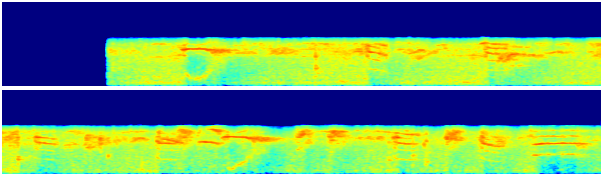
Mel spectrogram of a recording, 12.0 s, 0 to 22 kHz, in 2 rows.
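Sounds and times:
parrot calls: 1.5 - 11.9.

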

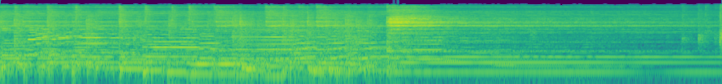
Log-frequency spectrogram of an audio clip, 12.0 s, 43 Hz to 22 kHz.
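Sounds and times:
electric bass sustaining: 0.0 - 12.0
saxophone sustained note: 0.0 - 12.0.

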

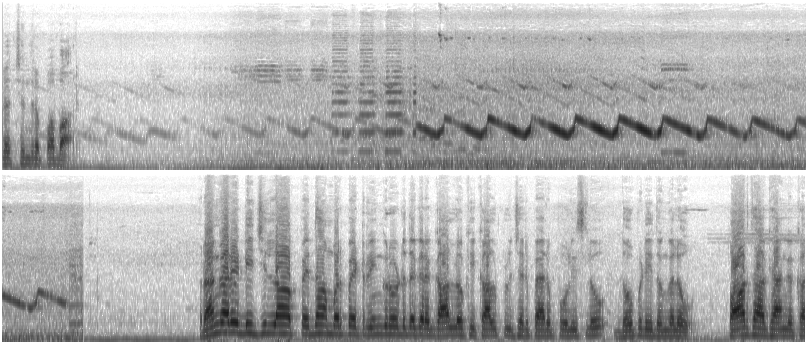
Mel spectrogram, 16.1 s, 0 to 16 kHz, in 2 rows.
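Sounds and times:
police siren wailing: 0.0 - 8.9
low traffic rumble: 0.0 - 16.0.

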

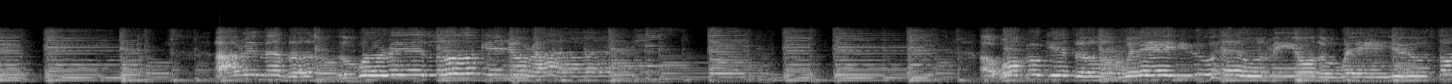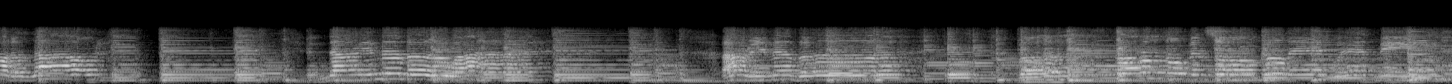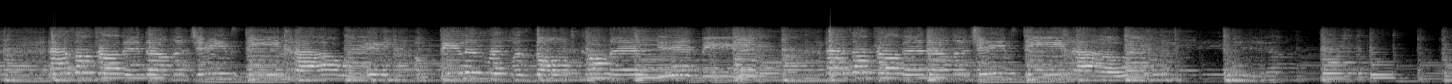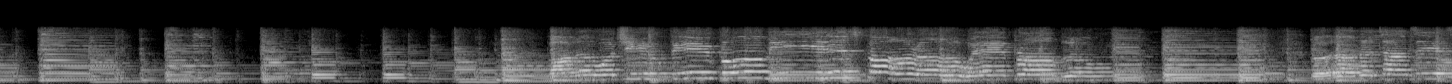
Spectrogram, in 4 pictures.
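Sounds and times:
strummed acoustic guitar: 0.0 - 58.0
man singing: 2.0 - 6.8, 9.6 - 15.9, 17.5 - 20.6, 21.5 - 42.2, 49.0 - 55.2, 56.4 - 58.0.

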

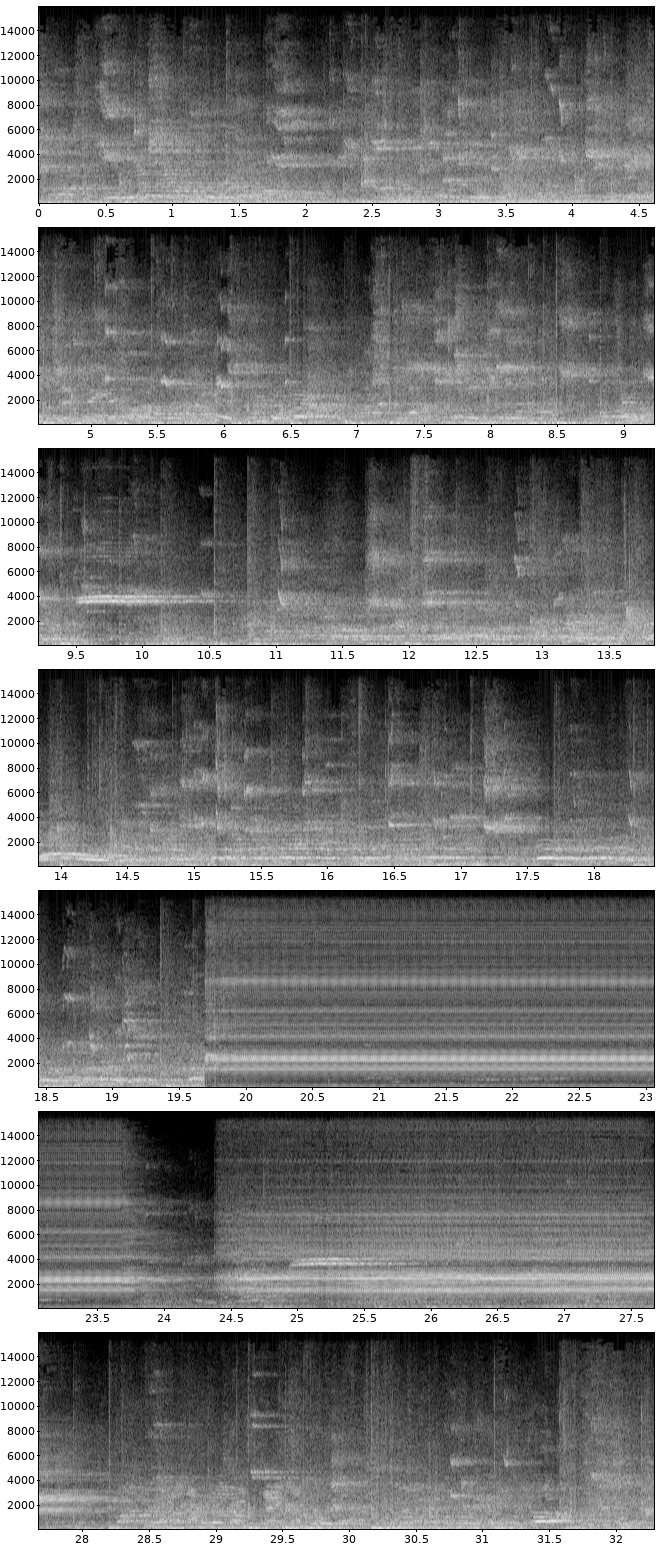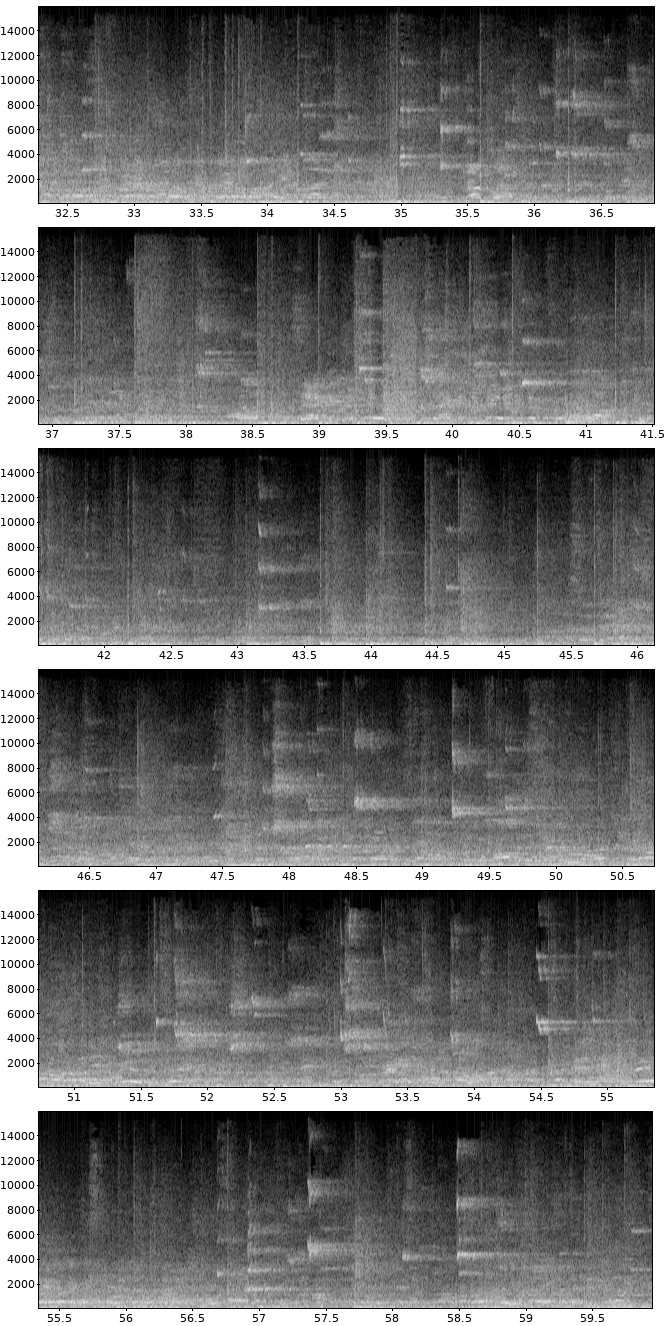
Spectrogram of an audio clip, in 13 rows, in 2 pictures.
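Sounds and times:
basketball bouncing on court: 0.0 - 12.7, 13.3 - 46.2, 46.8 - 53.2, 55.9 - 57.9, 58.5 - 59.9
voices of players and spectators: 0.0 - 59.9
scoreboard horn blasts: 19.7 - 28.3.

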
